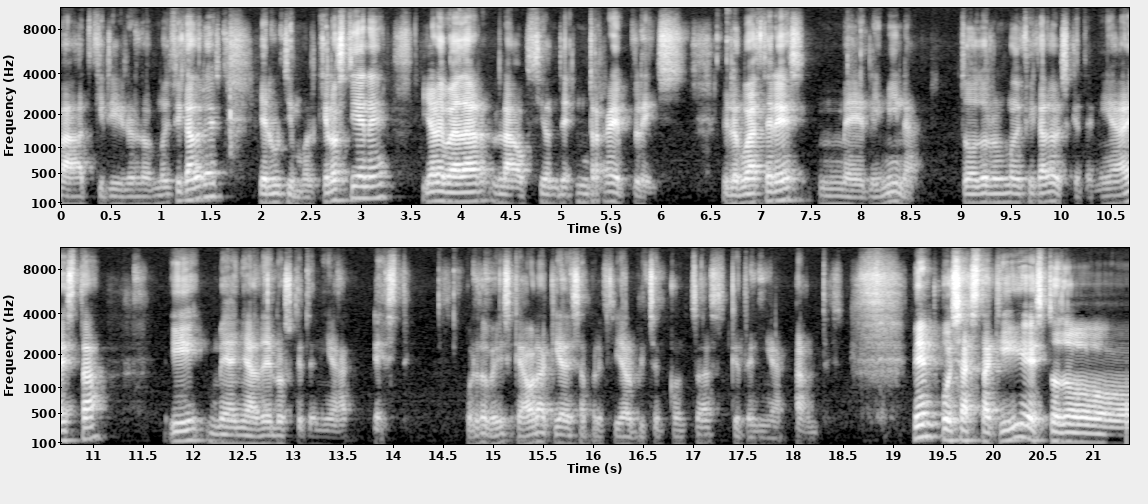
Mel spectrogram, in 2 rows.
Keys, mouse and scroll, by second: 3.9 click, 6.5 click, 7.8 right click, 13.0 right click.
